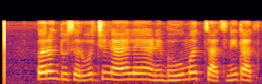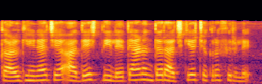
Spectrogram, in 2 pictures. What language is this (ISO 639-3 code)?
mar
